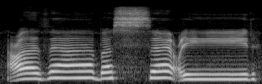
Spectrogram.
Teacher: फिर यहाँ पर बा को आप सीन में मर्ज करेंगे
